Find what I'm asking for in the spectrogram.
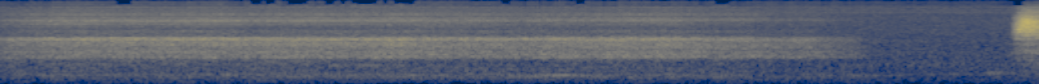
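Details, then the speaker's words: Metered-dose rescue inhaler with spacer for asthma: full exhale, puff fired into the spacer, a one-to-two-second wait, then the steady airy hiss of a slow, deep inhalation ending in a brief sharp puff, showing correct technique. "put it in your mouth and squeeze and puff squirt and then hold wait a second or two between that puff and then that inhalation"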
